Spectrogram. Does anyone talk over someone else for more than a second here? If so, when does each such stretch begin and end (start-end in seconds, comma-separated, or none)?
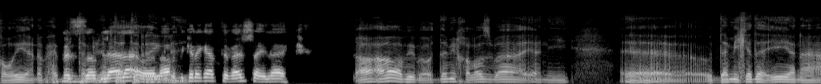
0.5-1.9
